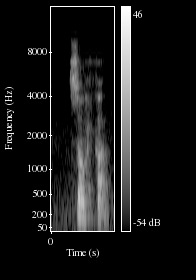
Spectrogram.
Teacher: the last sound is a very feeble, very, you know, short, very unstressed vowel sound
